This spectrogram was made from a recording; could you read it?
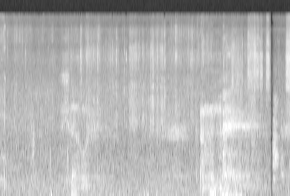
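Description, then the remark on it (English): A dog pants in steady, breathy bursts outdoors after coming up a hill, with rustling and scuffing movement around it and a brief murmur of a voice in the background. “dog had just came up the hill.”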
